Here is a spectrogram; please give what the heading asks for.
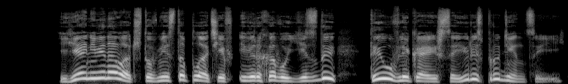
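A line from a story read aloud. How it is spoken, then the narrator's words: Laughing old man. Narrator (Russian): рассмеялся патриарх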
